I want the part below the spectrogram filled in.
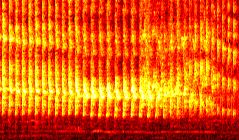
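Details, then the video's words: Lovebird giving a long ngekek chatter recorded as masteran tutor audio: a fast, even run of shrill, rasping notes, about eight per second, holding steady at high pitch for over three seconds and fading slightly at the end. "LOVE BIRD NGEKEK PANJANG"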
